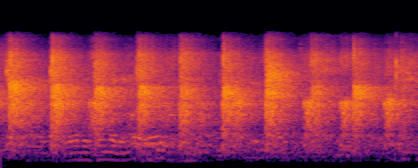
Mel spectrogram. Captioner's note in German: Beifall bei der FDP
